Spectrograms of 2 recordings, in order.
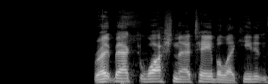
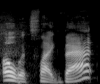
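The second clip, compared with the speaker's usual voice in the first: pointed, louder retold challenge; 5 dB louder, slower than usual. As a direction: throw it out louder, rising at the end.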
